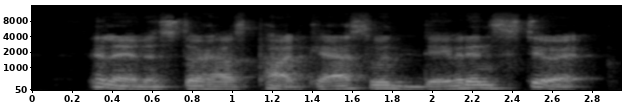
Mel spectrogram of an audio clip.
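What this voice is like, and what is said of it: Put-on mixed Australian British Canadian accent. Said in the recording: “It's a mix of like Australian and British and ... Canadian. A bit. ... I was getting all kinds of that accent.”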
